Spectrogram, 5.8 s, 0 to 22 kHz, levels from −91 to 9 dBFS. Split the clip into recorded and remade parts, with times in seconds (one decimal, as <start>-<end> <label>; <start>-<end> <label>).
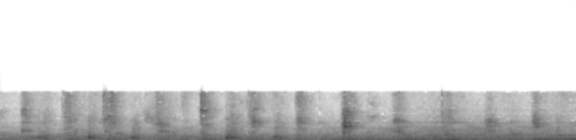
0.0-0.4 remade; 0.4-3.9 recorded; 3.9-5.8 remade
